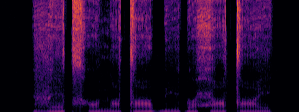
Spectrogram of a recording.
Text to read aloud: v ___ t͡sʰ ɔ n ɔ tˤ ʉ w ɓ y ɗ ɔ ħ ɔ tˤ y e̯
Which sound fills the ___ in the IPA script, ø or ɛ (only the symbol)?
ɛ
